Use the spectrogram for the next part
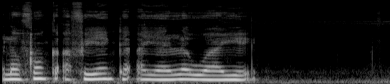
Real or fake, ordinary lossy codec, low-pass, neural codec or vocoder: fake; none; 19.8 kHz; vocoder, 44.1 kHz, 128 mel bands every 256 samples, BigVGAN v2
